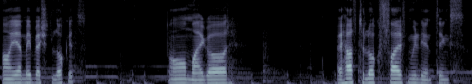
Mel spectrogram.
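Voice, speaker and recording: A man livestreaming his design work in a fake British accent, rambling playfully to himself and his software. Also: medium pitch, completely flat delivery, slow pace, soft background music. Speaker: streamer. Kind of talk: livestream self-talk while doing design work.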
